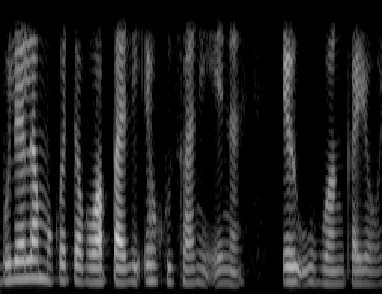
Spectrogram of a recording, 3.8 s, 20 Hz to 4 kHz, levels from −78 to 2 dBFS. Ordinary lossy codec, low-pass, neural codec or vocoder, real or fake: none; 3.6 kHz; none; real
